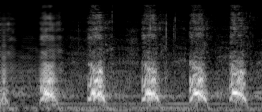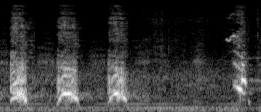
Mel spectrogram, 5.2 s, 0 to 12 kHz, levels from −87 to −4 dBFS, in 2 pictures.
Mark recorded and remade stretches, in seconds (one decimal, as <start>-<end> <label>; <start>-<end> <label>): 0.0-0.6 remade; 0.6-5.2 recorded

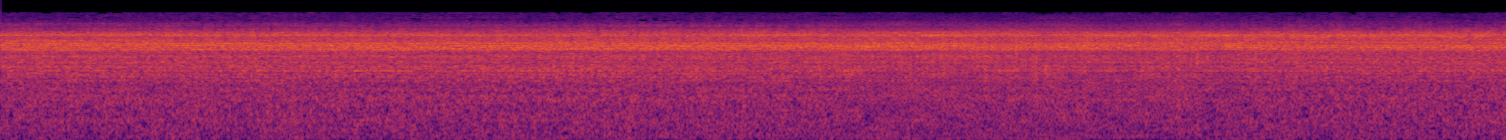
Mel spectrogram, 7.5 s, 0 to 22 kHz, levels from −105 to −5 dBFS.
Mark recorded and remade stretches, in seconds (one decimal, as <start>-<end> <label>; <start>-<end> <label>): 0.0-4.2 recorded; 4.2-6.2 remade; 6.2-7.5 recorded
